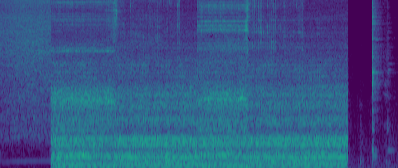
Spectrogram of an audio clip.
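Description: A drill press whirs as it bores into a thin metal plate.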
